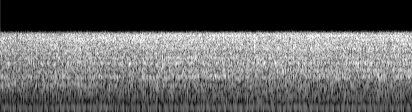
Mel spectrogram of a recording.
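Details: Pontiac Grand Prix GTP after a used-engine swap: steady, even idle with a smooth low pulse and no knocks or ticks; the engine sounds healthy, normal idle.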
